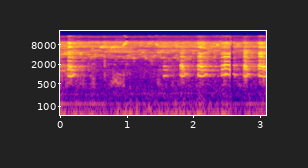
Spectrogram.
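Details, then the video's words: Blue macaws squawking, an opening harsh call followed by quieter murmurs, then four loud, clipped nasal squawks in fast succession toward the end, faint hiss behind. "Blue Macaws"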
